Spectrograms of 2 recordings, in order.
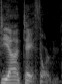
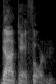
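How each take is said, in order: First: The first name sounds like Deontay. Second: The first name sounds like Dante. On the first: The speaker calls it wrong. "it's not Deontay Thornton" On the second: The speaker calls it right. "It's just Dante Thornton"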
